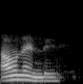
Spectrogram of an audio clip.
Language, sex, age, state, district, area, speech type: Telugu, female, 45-60, Andhra Pradesh, Bapatla, urban, conversation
